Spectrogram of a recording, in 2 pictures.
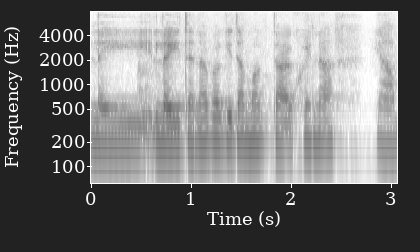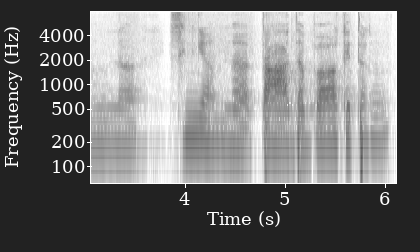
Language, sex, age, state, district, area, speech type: Manipuri, female, 18-30, Manipur, Thoubal, rural, spontaneous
